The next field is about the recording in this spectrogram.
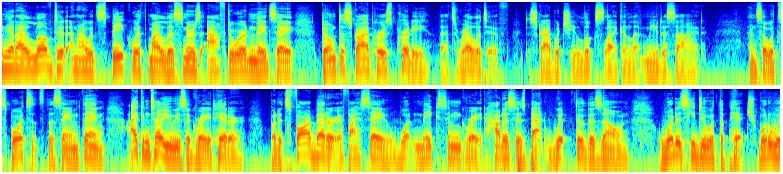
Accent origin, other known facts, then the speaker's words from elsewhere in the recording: Washington, District of Columbia, United States; I grew up in the Washington, D.C. area, so the Baltimore Orioles came on the radio.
